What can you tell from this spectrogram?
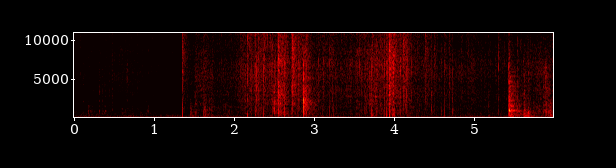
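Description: Diced peppers, courgette and onion crackling and sizzling in hot oil in a non-stick frying pan as the pan is moved about on the hob, with a sharp knock near the end.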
